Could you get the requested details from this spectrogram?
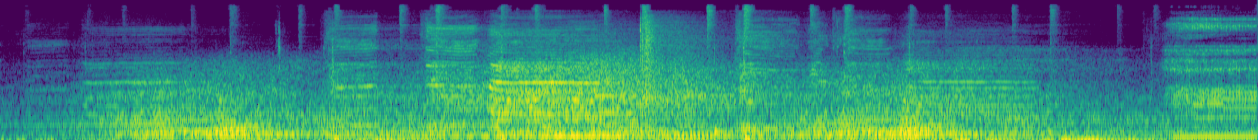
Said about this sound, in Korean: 자, 옆에 차가 지나갑니다. 음악 소리 들려요. 옆 차에서 어떤 노래를 듣고 있을까요? 들어보세요.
